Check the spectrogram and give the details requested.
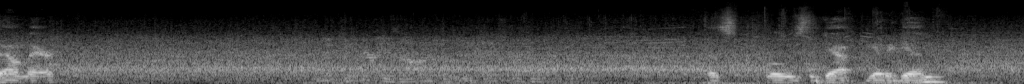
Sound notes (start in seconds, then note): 0.0 crowd Noises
